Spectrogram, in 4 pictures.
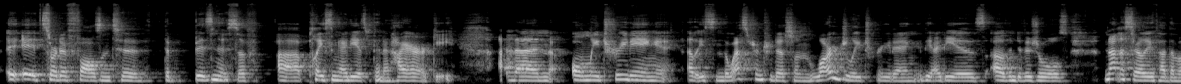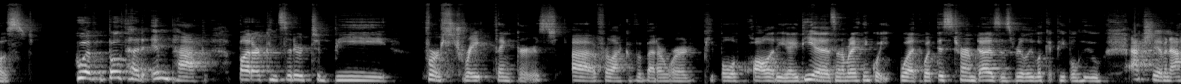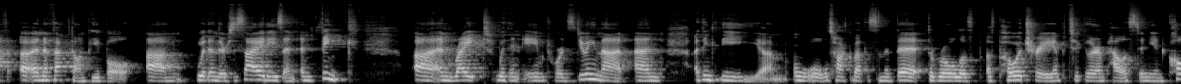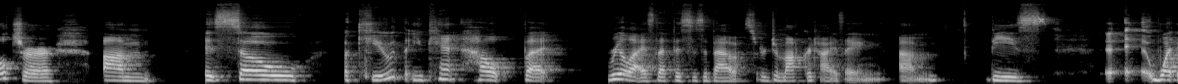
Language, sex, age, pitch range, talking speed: English, female, 20-39, 170-205 Hz, 180 wpm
